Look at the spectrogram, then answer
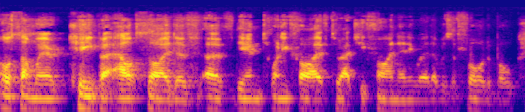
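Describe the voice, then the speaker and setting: A man with an English accent talks at a fairly quick pace with hardly any pauses and big swings in loudness. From England. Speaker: painting hobbyist. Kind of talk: casual chat.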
